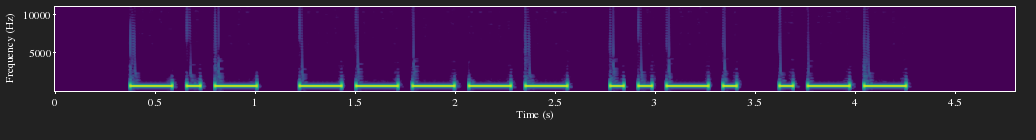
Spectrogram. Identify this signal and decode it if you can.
Morse code, heard as a keyed tone, about 20 wpm, 700 Hz. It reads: K0FW
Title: Speed Racing - USA Call Signs 17wpm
